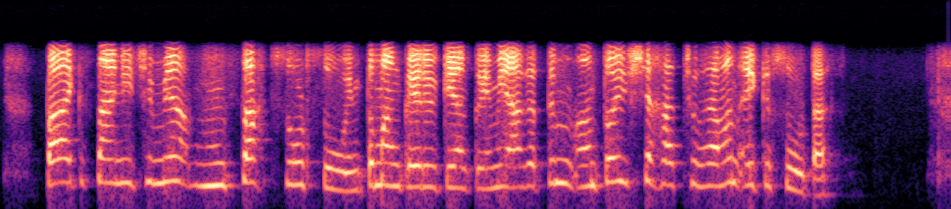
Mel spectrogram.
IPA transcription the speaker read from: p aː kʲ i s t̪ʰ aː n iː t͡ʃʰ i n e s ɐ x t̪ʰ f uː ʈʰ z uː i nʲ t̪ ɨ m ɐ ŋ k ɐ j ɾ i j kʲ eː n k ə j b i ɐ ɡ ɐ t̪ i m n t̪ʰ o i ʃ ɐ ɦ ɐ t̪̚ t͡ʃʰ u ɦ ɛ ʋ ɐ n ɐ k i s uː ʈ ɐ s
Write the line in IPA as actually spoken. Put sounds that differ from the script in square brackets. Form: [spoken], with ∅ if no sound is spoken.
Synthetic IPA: p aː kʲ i s [t̪] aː n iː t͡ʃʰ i [m] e s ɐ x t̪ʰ [s] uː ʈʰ [s] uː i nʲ t̪ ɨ m ɐ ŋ k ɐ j ɾ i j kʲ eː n k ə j [m] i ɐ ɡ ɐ t̪ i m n [t̪] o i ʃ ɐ ɦ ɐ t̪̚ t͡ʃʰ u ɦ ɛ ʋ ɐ n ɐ k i s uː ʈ ɐ s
